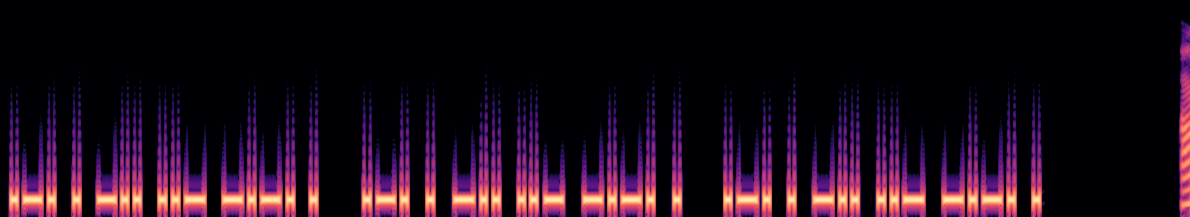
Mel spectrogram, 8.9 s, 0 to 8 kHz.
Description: Morse code, heard as a keyed tone, about 24 wpm, 250 Hz. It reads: REDUCE REDUCE REDUCE
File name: morse-training-25WPM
